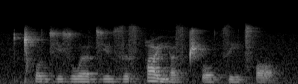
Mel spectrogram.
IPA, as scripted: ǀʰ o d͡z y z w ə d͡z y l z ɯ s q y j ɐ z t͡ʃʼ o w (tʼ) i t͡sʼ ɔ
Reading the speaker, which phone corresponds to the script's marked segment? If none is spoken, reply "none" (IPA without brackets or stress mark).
t͡s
